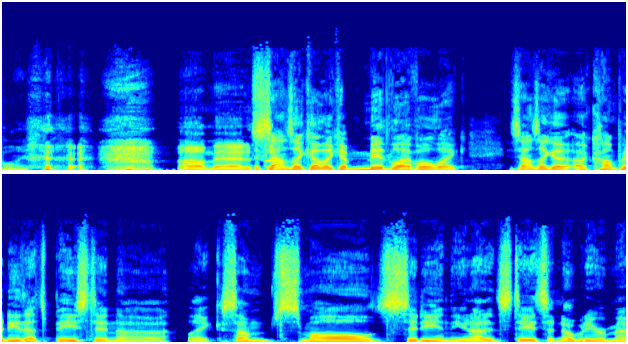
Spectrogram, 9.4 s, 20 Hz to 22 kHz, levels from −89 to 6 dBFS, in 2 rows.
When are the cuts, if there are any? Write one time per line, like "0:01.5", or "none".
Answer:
0:06.0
